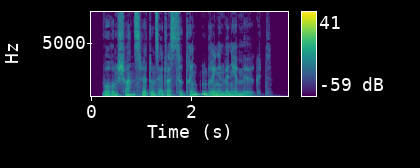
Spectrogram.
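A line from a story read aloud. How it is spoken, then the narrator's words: Plain. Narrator (German): sagte Snape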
